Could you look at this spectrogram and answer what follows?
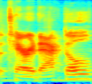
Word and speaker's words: pterodactyl: I know this is a pterodactyl. P is silent.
